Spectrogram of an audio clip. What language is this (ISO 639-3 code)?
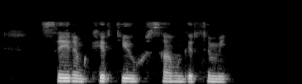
ckb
